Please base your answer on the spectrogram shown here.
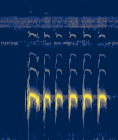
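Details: Zebra dove song played to teach a new bird: six evenly spaced, full coos delivered at about three per second, each slightly falling at the end.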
